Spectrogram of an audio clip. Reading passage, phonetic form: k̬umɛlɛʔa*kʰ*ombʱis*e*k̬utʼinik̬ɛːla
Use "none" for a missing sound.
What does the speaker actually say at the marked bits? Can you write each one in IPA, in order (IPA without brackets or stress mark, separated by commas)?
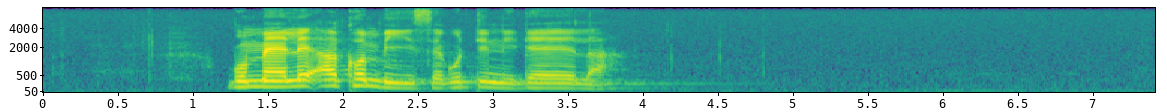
kʰ, ɛ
